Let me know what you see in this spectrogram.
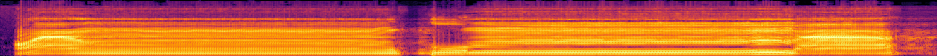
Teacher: Nun sukun bertemu kaf atau kof disebut bacaan namanya ikhfa ab'ad. Bunyi nun ganti ang, dengungkan 2 harokat.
